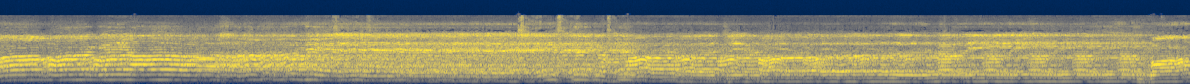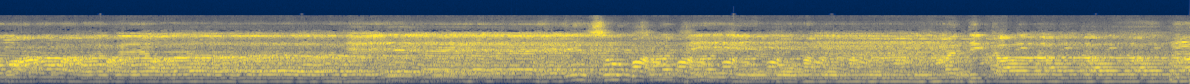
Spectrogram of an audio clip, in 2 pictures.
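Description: A young man sings through a microphone over a loudspeaker.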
